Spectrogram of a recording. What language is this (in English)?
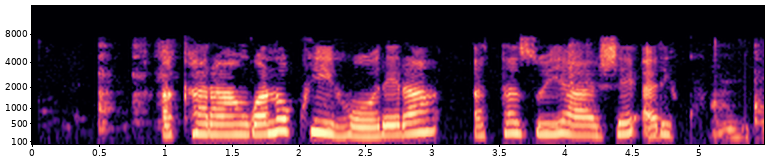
Kinyarwanda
